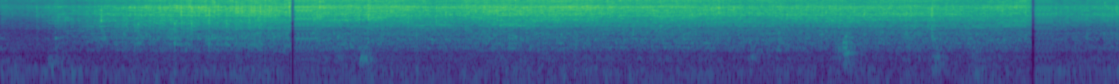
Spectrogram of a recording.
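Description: Bitter gourd with tomato and mango sautéing in a pan for a curry: a loud, steady hiss of sizzling oil with occasional soft stirring knocks, continuous and close.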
